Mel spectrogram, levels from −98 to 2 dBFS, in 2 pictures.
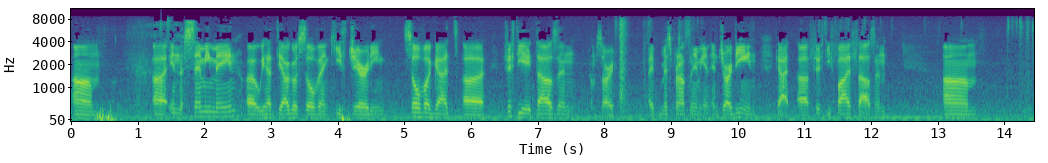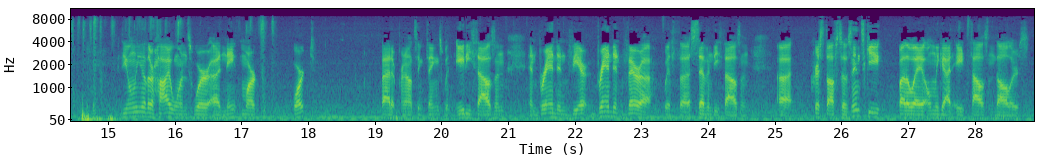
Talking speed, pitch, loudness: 135 wpm, 90 Hz, -17 LUFS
